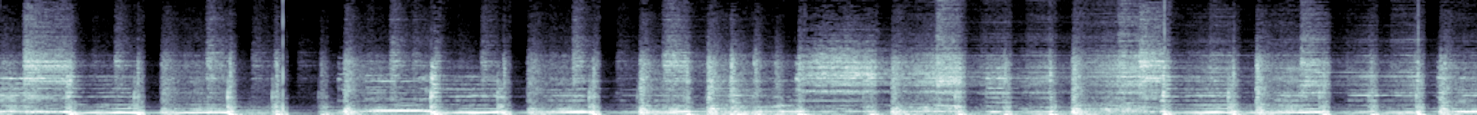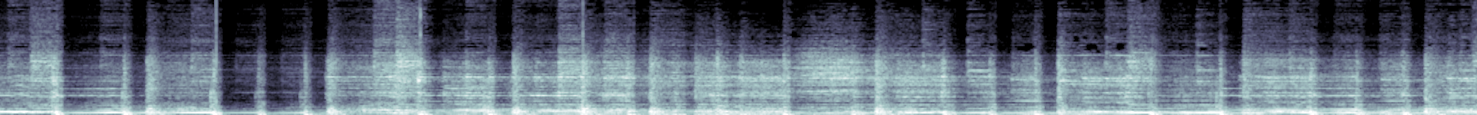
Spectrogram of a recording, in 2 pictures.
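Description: Live rock band playing: two electric guitars, electric bass and a drum kit, with a steady, busy drum beat under held guitar notes.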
